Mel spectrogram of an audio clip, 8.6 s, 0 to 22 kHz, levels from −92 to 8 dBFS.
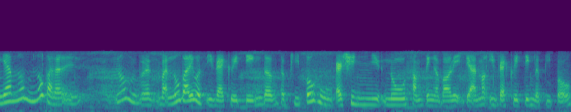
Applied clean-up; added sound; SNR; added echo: none; Breathing + Trumpet; 18 dB; none.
